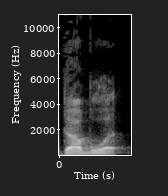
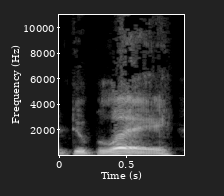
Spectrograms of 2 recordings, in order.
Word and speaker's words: Doublet: his name is pronounced doublet but he's English so doublet is the is the right pronunciation but I always called him Barry do bleh because he was from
